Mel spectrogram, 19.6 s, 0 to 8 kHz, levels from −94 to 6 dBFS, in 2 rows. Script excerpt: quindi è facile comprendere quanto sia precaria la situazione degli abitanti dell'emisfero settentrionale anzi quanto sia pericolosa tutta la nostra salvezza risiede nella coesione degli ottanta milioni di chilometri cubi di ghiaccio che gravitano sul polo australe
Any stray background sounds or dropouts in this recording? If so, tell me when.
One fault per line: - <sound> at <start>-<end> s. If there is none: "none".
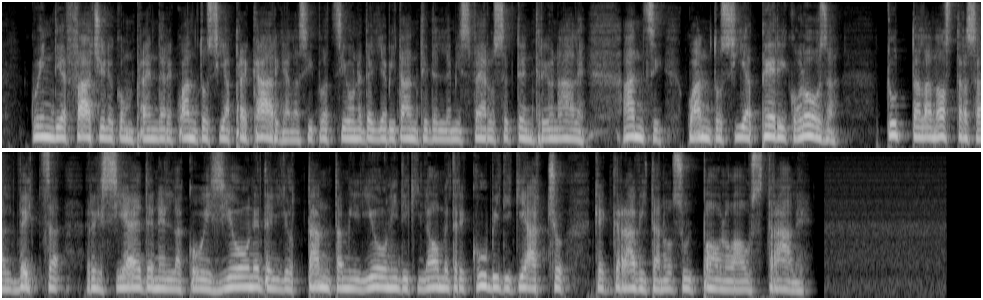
none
